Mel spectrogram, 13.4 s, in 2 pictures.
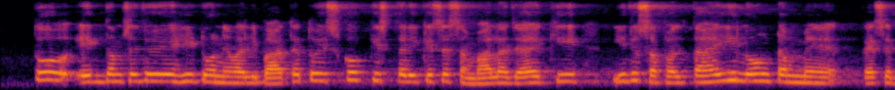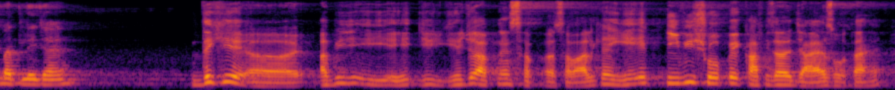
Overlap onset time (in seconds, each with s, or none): none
